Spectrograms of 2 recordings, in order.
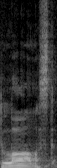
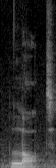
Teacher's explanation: the vowel in words like last actually does sound pretty much indistinguishable from the vowel in words like lot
